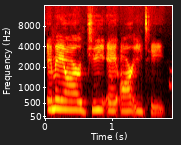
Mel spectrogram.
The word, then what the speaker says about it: Margaret: It's pronounced Margaret by most people. Um, although if I'm spelling it to someone, you'll you'll hear me pronounce it Margaret. Kind of like galinda. Yeah. Um, yeah. It's they no one pronounces the second A technically.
